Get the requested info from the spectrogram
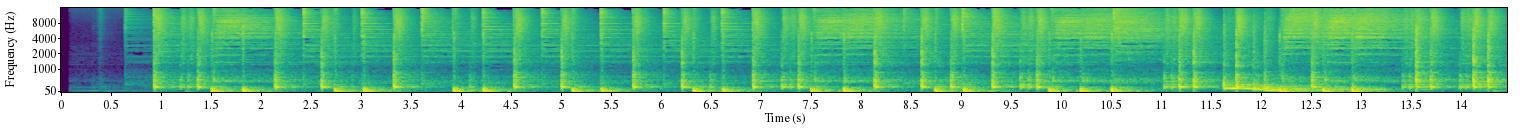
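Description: Acoustic drum kit playing a funk groove at about 102 beats per minute, with hi-hat, snare backbeat and bass drum. It starts about a second in after a brief silence, and a fill comes near the end.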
